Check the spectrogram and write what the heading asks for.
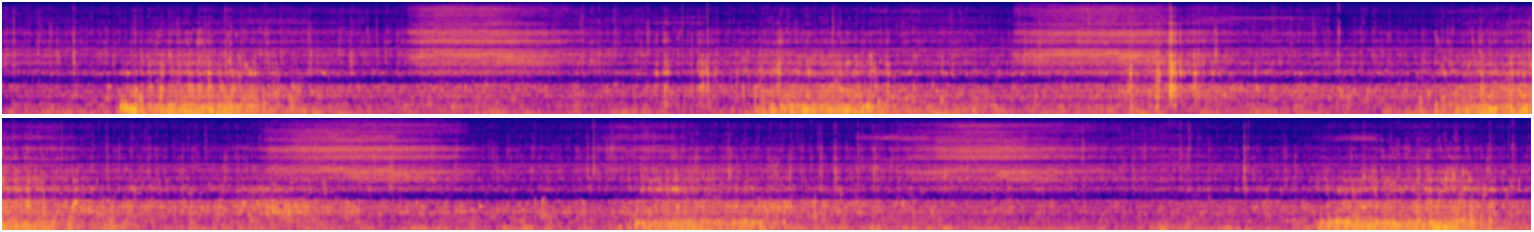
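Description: Scuba diver breathing through a regulator underwater: a hiss of inhaling alternates with a low rush of exhaled bubbles, one breath about every six to seven seconds.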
